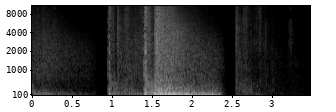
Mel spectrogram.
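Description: A game grenade explodes with a loud boom.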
